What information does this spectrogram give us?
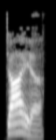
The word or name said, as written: daya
